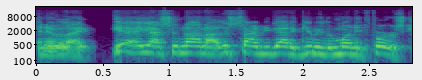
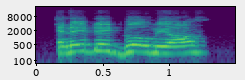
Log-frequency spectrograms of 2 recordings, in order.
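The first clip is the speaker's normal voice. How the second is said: usual speaking voice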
